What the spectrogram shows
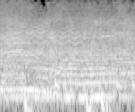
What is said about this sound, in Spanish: Ahí vemos cómo se mueve el DeLorean. No tiene el sonido característico, eso es un pero, pero oye, se ve muy bien.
